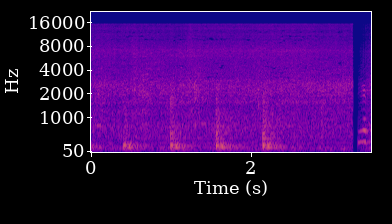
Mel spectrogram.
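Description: Spices with turmeric and salt stir-fried in a pan, a steady sizzle broken by four evenly spaced scraping strokes of a spatula, then a sharp knock near the end.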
